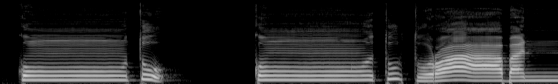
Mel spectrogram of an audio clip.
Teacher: یہاں کنتو کے نون ساکن کا اخفا ہوگا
